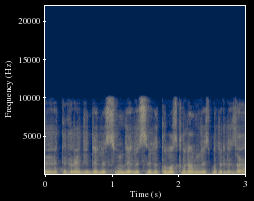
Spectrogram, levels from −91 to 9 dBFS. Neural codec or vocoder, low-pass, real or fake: autoencoder, 22.05 kHz, a latent of 192 numbers a frame, VITS, trained on one speaker; 9.9 kHz; fake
